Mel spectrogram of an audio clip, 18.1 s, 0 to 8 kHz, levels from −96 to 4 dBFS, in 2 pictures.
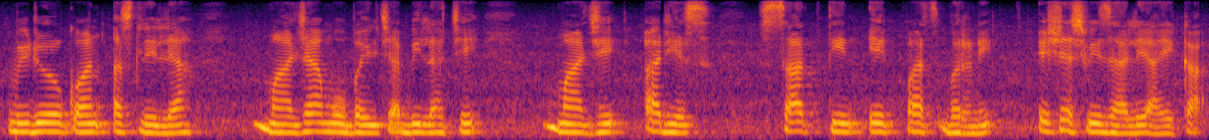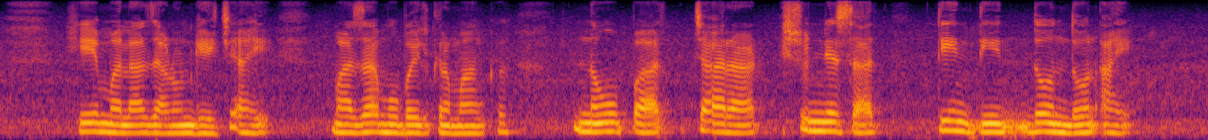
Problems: constant background noise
